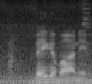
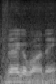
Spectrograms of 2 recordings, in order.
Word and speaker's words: Vagabonding: Vagabonding is how I pronounce it, but other people say Vagabonding.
